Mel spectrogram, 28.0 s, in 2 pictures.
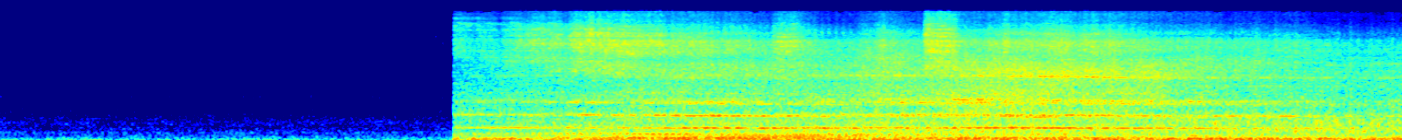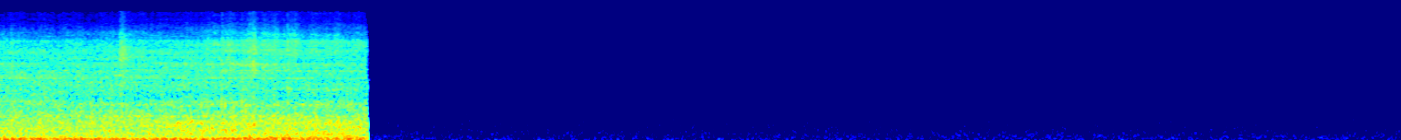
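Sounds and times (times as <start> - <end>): steady whine: 4.6 - 15.8
diesel locomotive engine rumble: 4.6 - 17.7
rolling train wheels: 4.6 - 17.7.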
